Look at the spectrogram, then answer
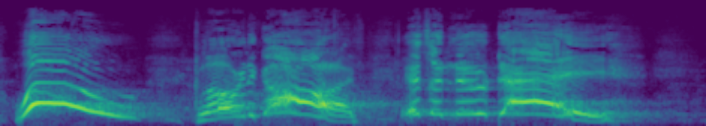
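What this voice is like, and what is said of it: Joyful shouting. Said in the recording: “I'm shouting.”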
